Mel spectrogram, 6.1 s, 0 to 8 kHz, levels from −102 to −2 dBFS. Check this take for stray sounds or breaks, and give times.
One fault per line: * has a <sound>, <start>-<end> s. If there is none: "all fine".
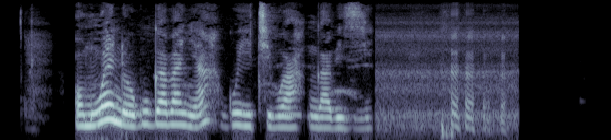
* has a laugh, 4.1-5.1 s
